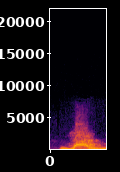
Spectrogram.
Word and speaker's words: Zan: Zan, Z-A-N.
